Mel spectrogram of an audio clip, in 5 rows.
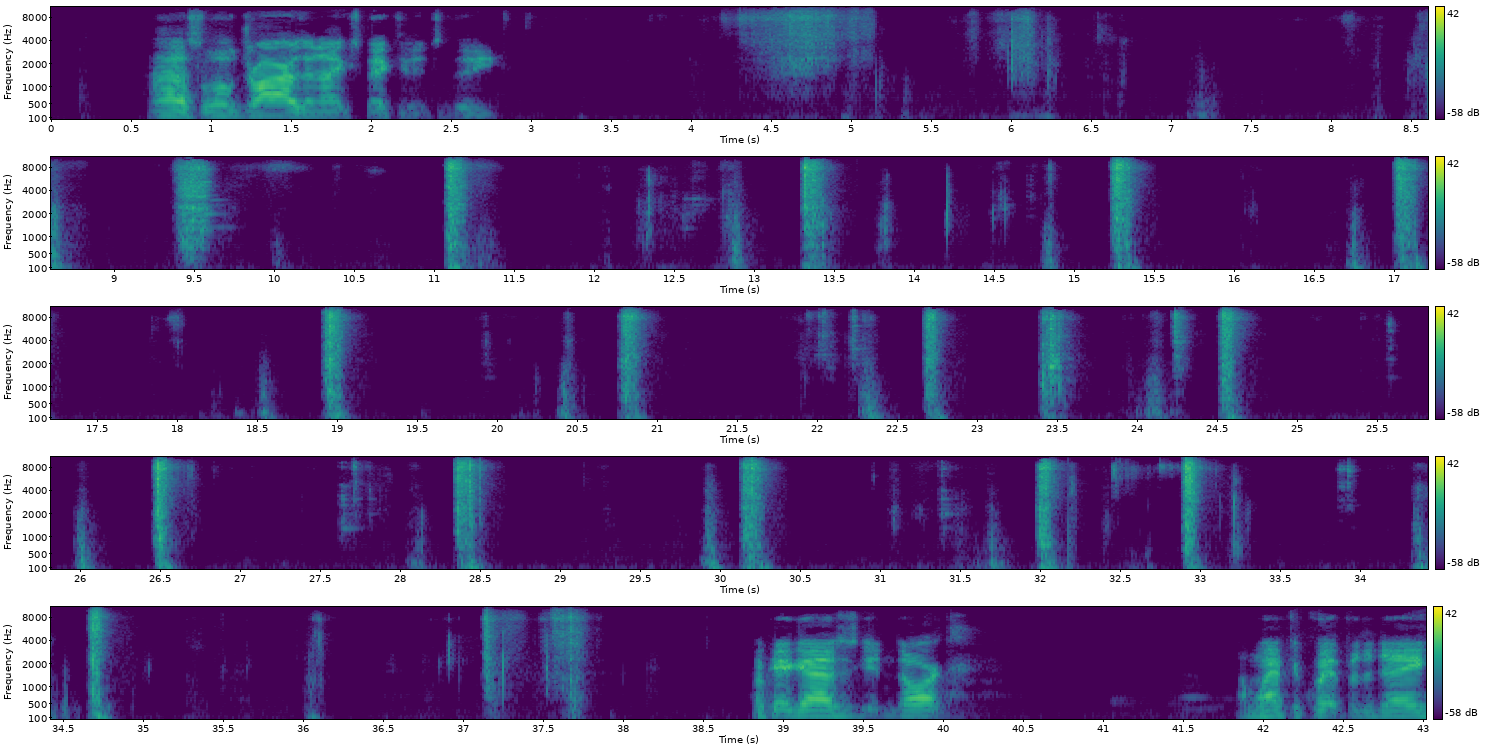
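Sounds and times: shovel striking hard dirt: 11.1s - 11.4s, 13.3s - 13.6s, 15.2s - 15.5s, 17.0s - 17.3s, 18.9s - 19.2s, 20.8s - 21.0s, 22.3s - 23.6s, 24.2s - 24.8s, 26.4s - 26.8s, 28.3s - 28.6s, 30.0s - 30.4s, 32.0s - 33.2s, 34.6s - 34.9s.

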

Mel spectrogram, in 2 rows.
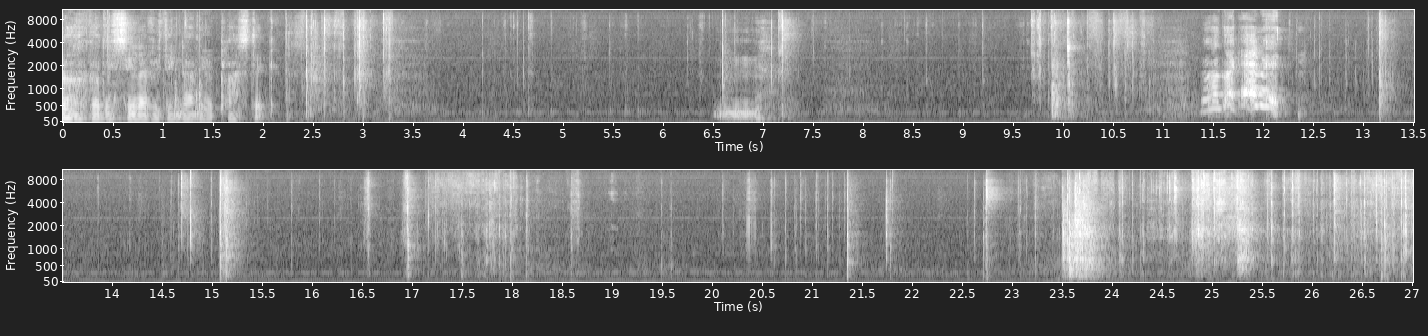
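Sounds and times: packaging crinkling and tearing: 2.2s - 3.4s, 9.6s - 10.9s, 14.5s - 15.4s, 16.0s - 18.7s, 20.1s - 21.8s, 22.6s - 27.0s.

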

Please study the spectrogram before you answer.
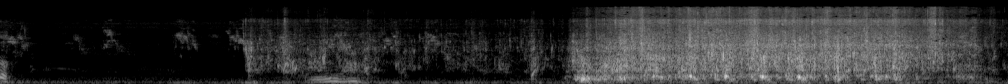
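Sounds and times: water splashing in a pool: 2.4s - 10.0s.

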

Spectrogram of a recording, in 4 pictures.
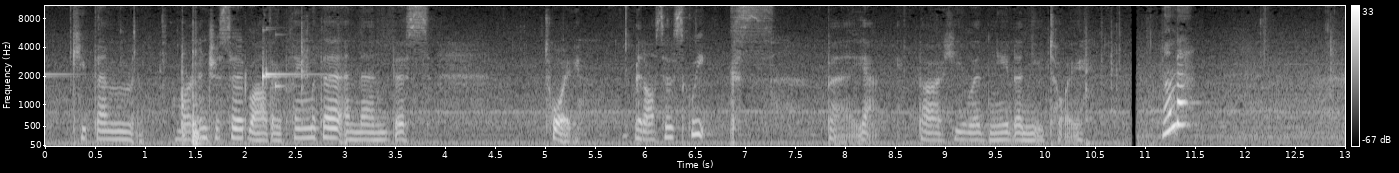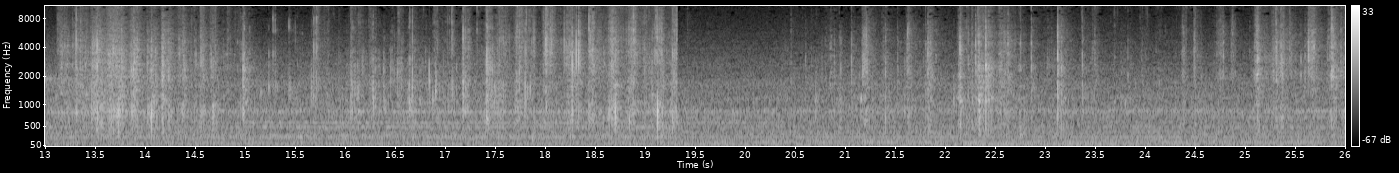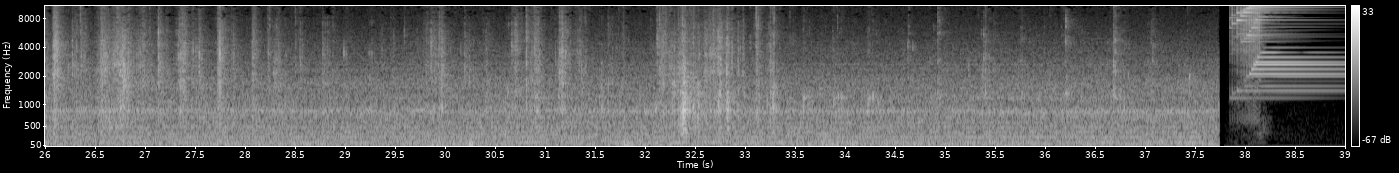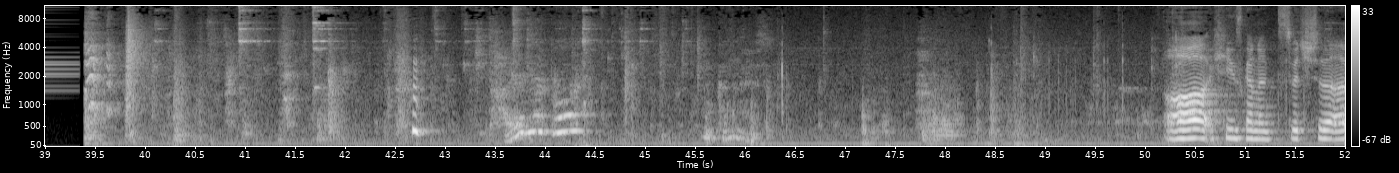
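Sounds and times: dog crunching and licking ice: 13.1s - 19.4s, 20.6s - 36.8s.

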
